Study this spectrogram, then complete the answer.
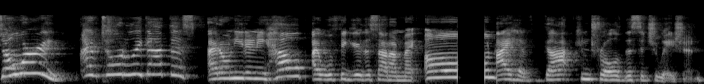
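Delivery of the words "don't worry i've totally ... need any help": insistent shout-back, dismissive. Acting out own imagined reply to a first responder: acting out shouting back. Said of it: "I shout back and say".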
